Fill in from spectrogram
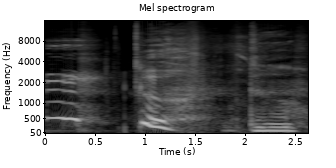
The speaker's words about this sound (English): Sorry for all the yawning, everyone.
